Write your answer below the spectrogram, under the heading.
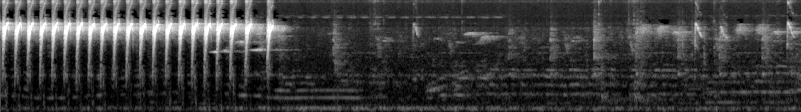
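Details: Brown-throated sunbird, locally kolibri kelapa, manggar or wiceh, in lively gacor singing used as a master recording to train other birds: a fast burst of high, sharp chips about four per second for nearly three seconds, then faint scattered notes over a low hum.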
